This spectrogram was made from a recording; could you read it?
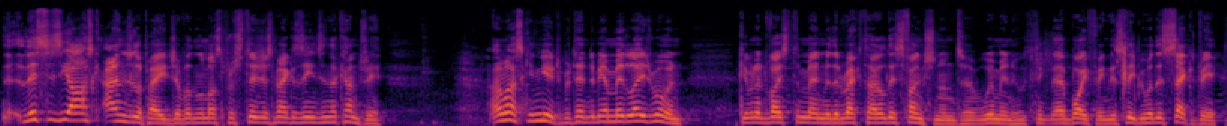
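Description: A man's voice: on the high side, quick pace, lightly acted. A man playing a portly magazine boss in an audio play, officious, blunt and fussy. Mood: exasperated.

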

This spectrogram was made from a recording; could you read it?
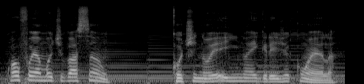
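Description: A man's voice: a little high, lively intonation, brisk. Earnest young man, voiced by an actor, over guitar music. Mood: reflective. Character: earnest young man telling his conversion story. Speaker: narrator and lead actor. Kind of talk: audio drama narration and acting.

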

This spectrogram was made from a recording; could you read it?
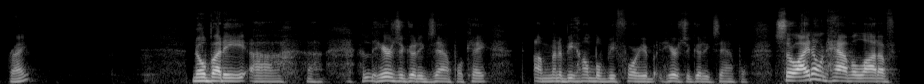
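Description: A man in his sixties preaching a sermon in a church room, conversational, tossing in "right?" and swinging between loud and soft. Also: a little high. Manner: conversational preaching, tag questions, dynamic swings in loudness. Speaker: pastor. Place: church room with projector screen.

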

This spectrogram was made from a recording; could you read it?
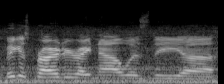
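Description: Young man, farmer vlogger, scratchy voice, laid-back rambling, tractor cab, phone mic, clear engine noise. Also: a little high, moderate pace. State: scratchy voice from dust. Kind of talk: casual vlog commentary. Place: tractor cab and open field. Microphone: cell phone, then external mic.

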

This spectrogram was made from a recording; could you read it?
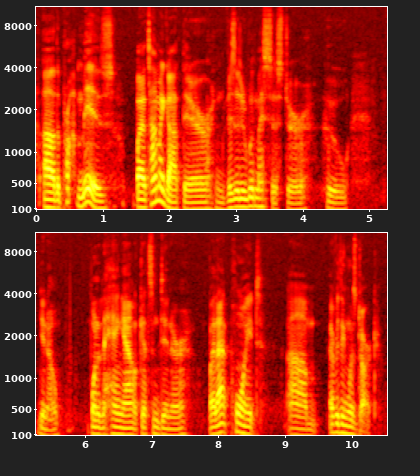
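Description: A man's voice: fairly low pitch, darkish tone. A man talks casually to camera as a vlogger, rambling and a little self-deprecating. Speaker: vlogger, landscape photographer. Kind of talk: casual vlog talk to camera. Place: small home studio room.

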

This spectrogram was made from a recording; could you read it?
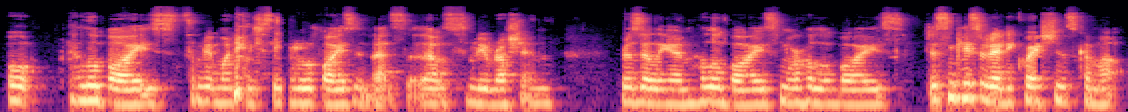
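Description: A woman's voice: on the low side, flat delivery, quick pace, a bit bright, low-quality recording. A woman in her forties from Scotland with a Scottish accent, chatting as a guest on a video call from home and reading out viewers' greetings. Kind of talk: casual video call chat. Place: home room indoors. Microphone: video call webcam.

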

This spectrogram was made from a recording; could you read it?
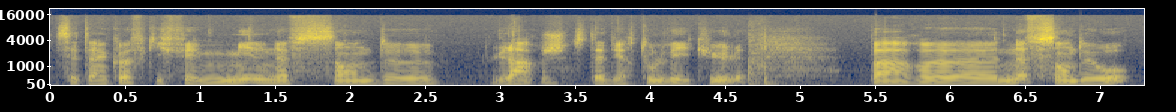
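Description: This is a man in his thirties with a fairly low voice, sitting in his converted van and talking to a camera in front of him. He explains things in a relaxed, halting way, full of fillers, and laughs at himself now and then. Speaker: vanlife vlogger. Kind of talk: casual explanatory chat.

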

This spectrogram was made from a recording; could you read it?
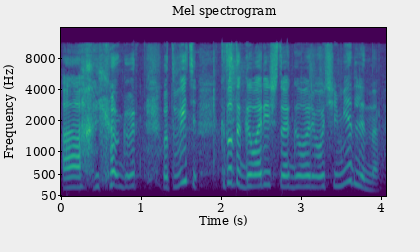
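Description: A woman's voice: a little high, bright, forceful tone. A woman in her thirties talking to a handheld camera while walking, drawing out her words and stressing final syllables. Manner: chatty, drawn-out vowels, stress on last syllables. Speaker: vlogger. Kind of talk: walking vlog narration. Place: city street at night, outdoors. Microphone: action camera at arm's length. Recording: street noise outdoors.

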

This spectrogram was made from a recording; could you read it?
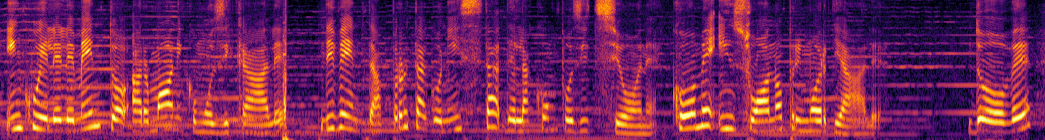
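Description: A woman reading a scripted art-exhibition commentary in a measured, formal manner. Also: mid-range voice. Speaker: exhibition narrator. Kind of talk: scripted art-critic narration.

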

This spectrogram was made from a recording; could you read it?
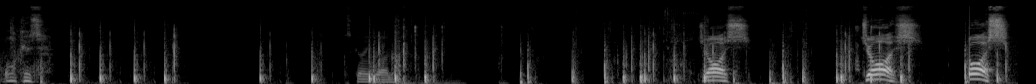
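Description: An anxious, insistent friend in a zombie game roleplay, acted by an amateur, with a lively, swinging pitch and an accusing manner. The home recording is very noisy. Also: extremely slow. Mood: panicked.

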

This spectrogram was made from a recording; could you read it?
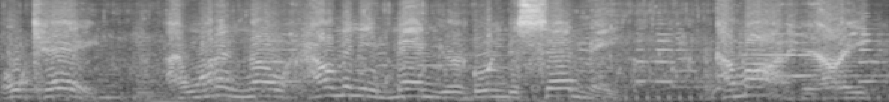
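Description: A man's voice: high-pitched, a little slow, rough recording. A man playing an exasperated small-town police chief in a spoof radio drama, urgent and exclaiming, with music underneath. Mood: insistent. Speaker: amateur radio drama actor.

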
